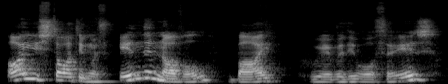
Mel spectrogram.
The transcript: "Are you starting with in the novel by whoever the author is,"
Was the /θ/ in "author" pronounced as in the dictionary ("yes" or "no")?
yes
